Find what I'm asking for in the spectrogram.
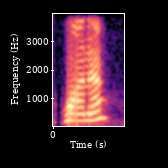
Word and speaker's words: Juana: Juana. – Spell that for me. – J-U-A-N-A. – What's your last name? – Espinoza, E-S-P-I-N-O-Z-A.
